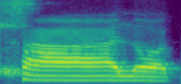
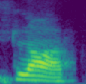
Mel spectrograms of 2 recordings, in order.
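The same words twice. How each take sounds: First: "salot" as two drawn-out syllables, sa-lot; wrong pronunciation. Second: "sloth" in one syllable; correct pronunciation. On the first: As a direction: stretch out "salot" with an extra vowel after the S. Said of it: "This is only one syllable". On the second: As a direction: run S straight into L in "sloth". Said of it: "so you say sloth". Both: Shown as a demonstration.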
